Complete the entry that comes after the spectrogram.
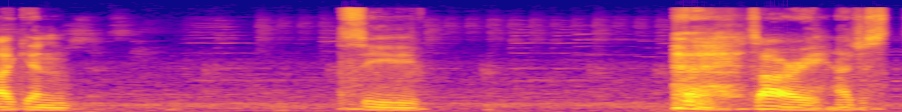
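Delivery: hesitant low character voice; low-voiced game character. Player answering the group in character, low and hesitant. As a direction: speak low, with halting pauses. Plays a character, far below own voice.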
